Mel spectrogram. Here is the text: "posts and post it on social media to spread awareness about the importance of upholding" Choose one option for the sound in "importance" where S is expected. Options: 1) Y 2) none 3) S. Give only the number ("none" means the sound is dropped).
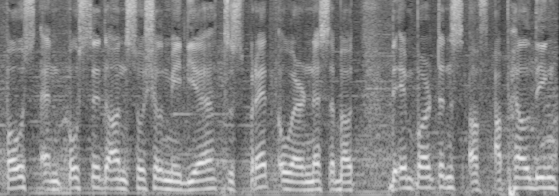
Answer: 3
